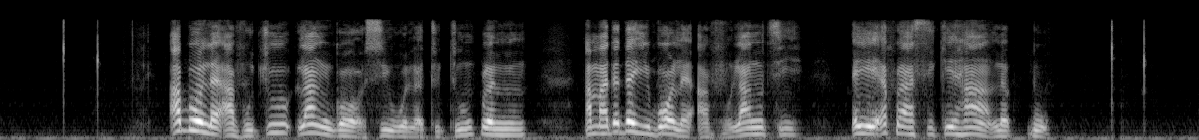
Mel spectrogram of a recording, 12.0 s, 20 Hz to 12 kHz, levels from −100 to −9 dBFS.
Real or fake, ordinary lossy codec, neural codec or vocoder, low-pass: fake; none; codec, 16 kHz, 2 kbps, FunCodec, trained on Chinese and English, 25 frames a second; 7.2 kHz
